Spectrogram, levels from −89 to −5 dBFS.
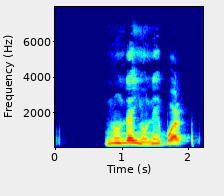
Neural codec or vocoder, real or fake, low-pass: none; real; 7.2 kHz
